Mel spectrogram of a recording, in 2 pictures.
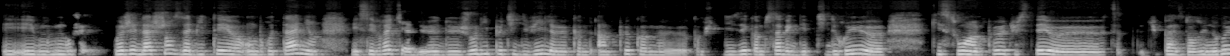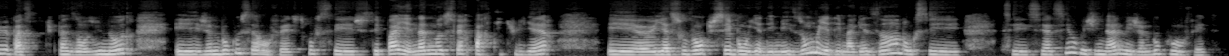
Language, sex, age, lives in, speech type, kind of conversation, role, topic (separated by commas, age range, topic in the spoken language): French, female, 55-59, France, conversation, unstructured, none, Qu’aimez-vous le plus découvrir dans une nouvelle ville ?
